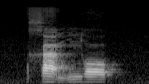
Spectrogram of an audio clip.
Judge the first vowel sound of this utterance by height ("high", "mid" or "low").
low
